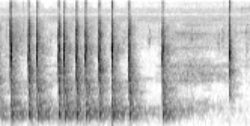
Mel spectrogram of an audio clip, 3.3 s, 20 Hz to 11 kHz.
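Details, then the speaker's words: Bolens QT17 garden tractor with a good battery fitted: about a dozen sharp dry solenoid clicks over three seconds and no cranking; engine may be seized from sitting or from running out of oil. "it doesn't crank over it clicks you can hear the solenoid click but uh the engine might be stuck possibly from years of sitting"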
